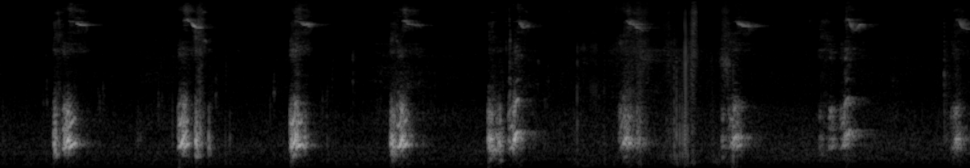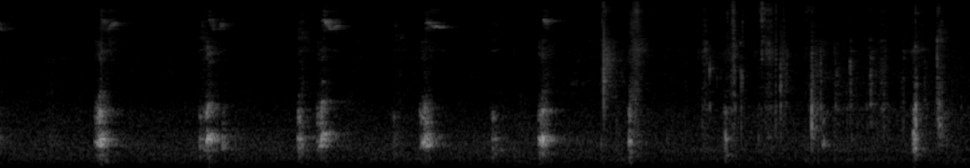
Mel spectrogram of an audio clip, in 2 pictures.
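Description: Central Asian Shepherd puppies give short, yelping barks and whines, about one a second.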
